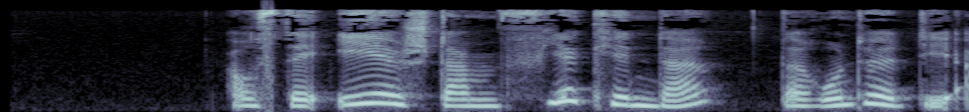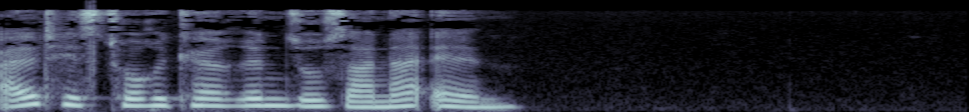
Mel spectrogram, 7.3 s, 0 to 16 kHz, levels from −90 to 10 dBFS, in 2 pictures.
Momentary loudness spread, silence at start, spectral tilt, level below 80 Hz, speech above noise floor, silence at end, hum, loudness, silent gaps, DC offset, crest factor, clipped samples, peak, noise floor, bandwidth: 9 LU; 0.85 s; -3.5 dB/octave; -56 dBFS; 53 dB; 1.7 s; none; -14 LUFS; none; under 0.1%; 16 dB; under 0.1%; 0 dBFS; -67 dBFS; 16 kHz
